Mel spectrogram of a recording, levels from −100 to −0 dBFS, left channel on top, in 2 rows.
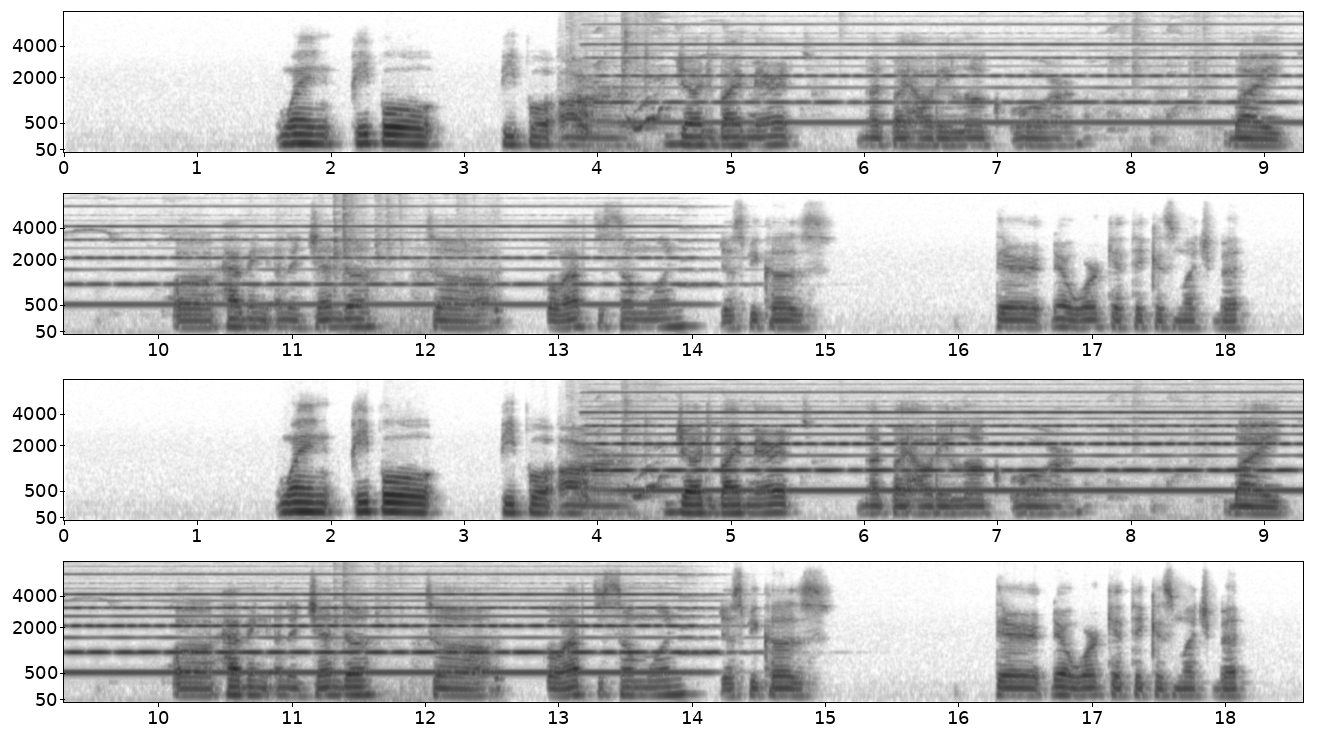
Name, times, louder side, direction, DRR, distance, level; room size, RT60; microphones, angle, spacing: voice 1, 1.6-2.8 3.3-5.5 5.9-7.6 8.7-9.2 10.1-11.6 12.0-12.6 12.9-15.0 16.3-18.1, right 3 dB, 75° right, 0.7 m, -26 dB
sound 1, 3.7-5.3 5.6-5.8 6.1-6.2 6.8-7.3 7.6-9.7 10.0-10.2 10.6-12.6, left 2 dB, 15° left, 0.6 m, -41 dB
Organ, 3.9-14.5, right 8 dB, 40° right, 0.3 m, -25 dB
6.9 x 2.6 x 2.5 m
head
